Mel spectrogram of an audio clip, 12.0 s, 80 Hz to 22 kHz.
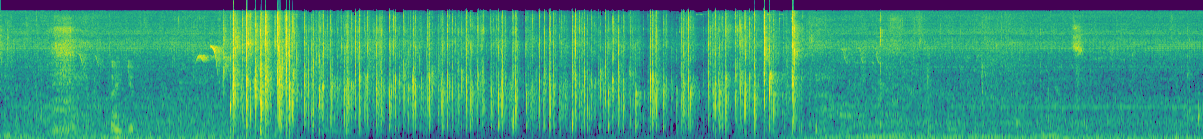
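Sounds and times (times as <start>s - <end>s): people applauding: 2.2s - 8.8s.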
